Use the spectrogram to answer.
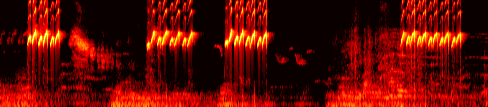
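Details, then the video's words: Mantenan gunung lure call, used to stimulate the birds to sing, delivers four short bursts of rapid, high, sharp chirps, each about half a second long, with low rumbling background noise between them. "Pancingan bunyi Burung Mantenan Gunung"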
